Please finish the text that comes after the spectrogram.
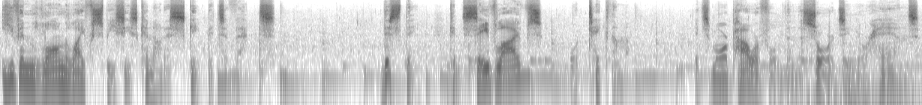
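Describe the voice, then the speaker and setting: An actor playing a polite, talkative scholarly healer with a sly streak in a video game, explaining things at length. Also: male voice, mid-range voice, very animated, slow. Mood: sly, ominous. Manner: wordy, explanatory, lecturing. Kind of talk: scripted game dialogue. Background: game music.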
